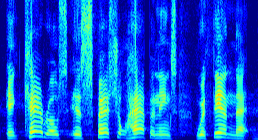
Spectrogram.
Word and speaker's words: kairos: Now, there's another part, another word that represents a form of time called kairos. And if you want to spell that, it's kind of like kairos syrup, only it's K-A-I-R-O-S.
